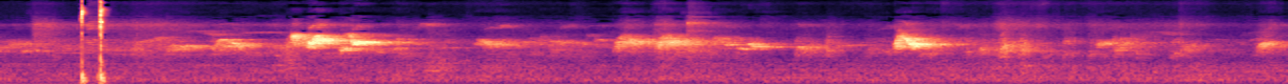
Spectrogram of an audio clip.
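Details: Captive red-whiskered bulbuls in a big breeding aviary give scattered warbling chirps in several bursts, with two sharp clicks early on and a faint background hiss.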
